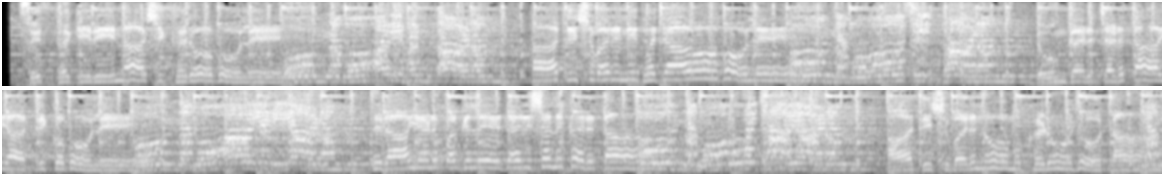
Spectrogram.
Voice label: Shanti mantra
